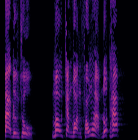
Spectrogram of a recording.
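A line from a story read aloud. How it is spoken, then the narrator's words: Joyful cry. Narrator (Vietnamese): Bạch Thiên Vân mừng rỡ kêu lên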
